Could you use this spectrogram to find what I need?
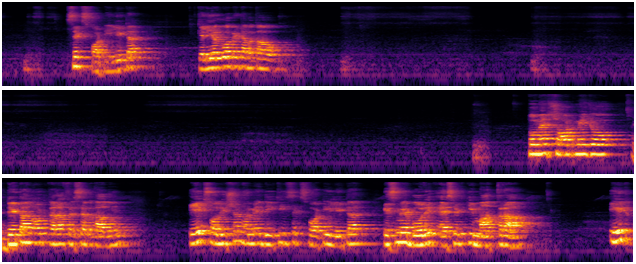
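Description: A man speaks calmly and clearly into a close microphone, explaining.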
